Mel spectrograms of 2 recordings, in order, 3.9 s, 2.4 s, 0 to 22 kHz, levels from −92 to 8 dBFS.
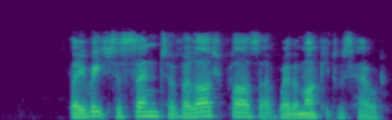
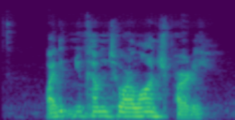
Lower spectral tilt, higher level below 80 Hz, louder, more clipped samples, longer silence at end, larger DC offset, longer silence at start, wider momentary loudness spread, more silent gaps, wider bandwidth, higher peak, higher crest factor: second, -5 dB/octave vs -7 dB/octave; about the same, -54 dBFS vs -58 dBFS; second, -22 LUFS vs -19 LUFS; neither; second, 0.1 s vs 0.3 s; neither; first, 0.7 s vs 0.45 s; about the same, 9 LU vs 10 LU; neither; second, 7.8 kHz vs 11 kHz; about the same, -4 dBFS vs -4 dBFS; about the same, 18 dB vs 16 dB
